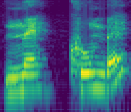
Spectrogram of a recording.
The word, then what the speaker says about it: Nekhumbe: So my surname is Nekhumbe. That's spelled N for November, Okay.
